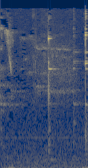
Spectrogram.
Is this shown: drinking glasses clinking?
yes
